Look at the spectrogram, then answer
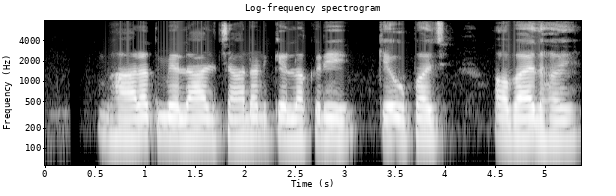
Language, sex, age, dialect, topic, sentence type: Magahi, male, 18-24, Western, agriculture, statement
